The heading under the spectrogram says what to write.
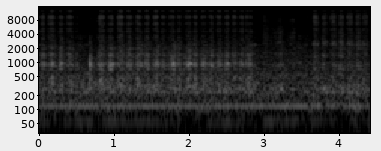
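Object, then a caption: Graphite pencil on a wooden stool top. A yellow graphite pencil scratches and shades across the flat top of a solid, dark-stained wooden child's stool. Quick, rhythmic, scratchy strokes carry a steady mid tone near 940 Hz with a bright, hissy edge. They fade briefly near the three-second mark, then return lighter and higher.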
